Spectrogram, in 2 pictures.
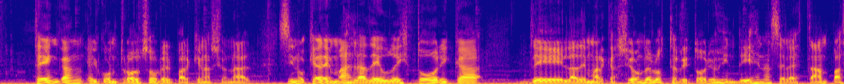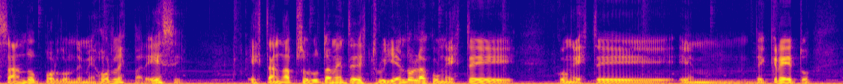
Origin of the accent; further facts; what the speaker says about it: Venezuela; Para empezar, somos venezolanos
